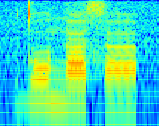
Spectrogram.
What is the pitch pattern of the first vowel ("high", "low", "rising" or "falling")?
high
